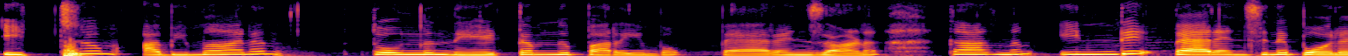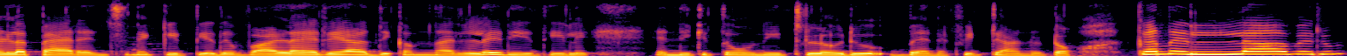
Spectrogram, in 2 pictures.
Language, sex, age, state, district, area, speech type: Malayalam, female, 30-45, Kerala, Wayanad, rural, spontaneous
